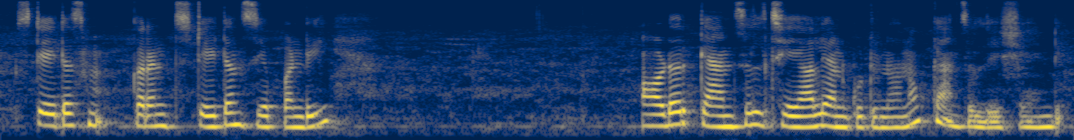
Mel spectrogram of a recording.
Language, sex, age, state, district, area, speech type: Telugu, female, 18-30, Telangana, Siddipet, urban, spontaneous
